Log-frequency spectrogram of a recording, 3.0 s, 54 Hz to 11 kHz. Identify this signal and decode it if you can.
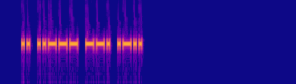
Morse code, heard as a keyed tone, about 44 wpm, 700 Hz. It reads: I2GL
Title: DXCC-100 Call Signs - 4 Characters - 45wpm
